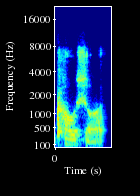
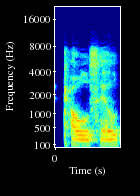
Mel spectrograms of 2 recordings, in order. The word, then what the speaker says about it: Culshaw: And I was chatting to him about how many times my name, Culshaw, has been mispronounced as Coles Hill, Coleslaw, Cauliflower, all of them.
